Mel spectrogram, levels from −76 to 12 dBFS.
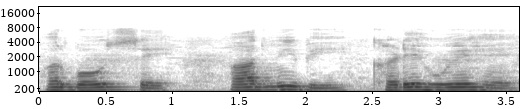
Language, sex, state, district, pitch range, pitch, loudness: Hindi, male, Uttar Pradesh, Saharanpur, 120-140 Hz, 135 Hz, -16 LUFS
